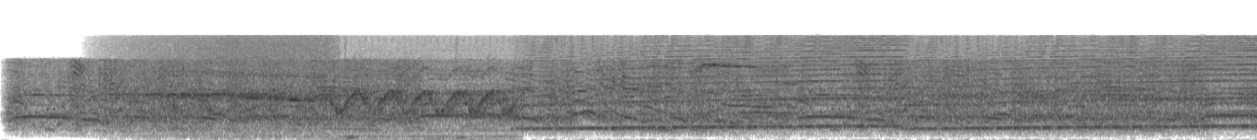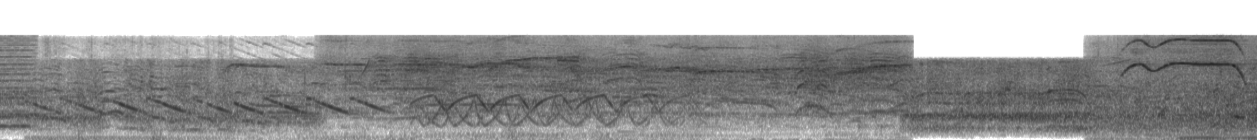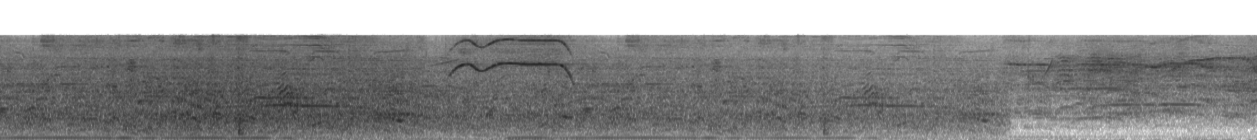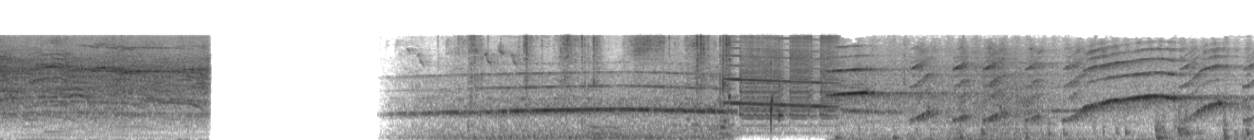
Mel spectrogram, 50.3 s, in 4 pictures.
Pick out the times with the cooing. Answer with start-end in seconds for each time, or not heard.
not heard.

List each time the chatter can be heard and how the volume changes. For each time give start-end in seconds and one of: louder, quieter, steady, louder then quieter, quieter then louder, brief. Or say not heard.
0.0-39.9 louder then quieter.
